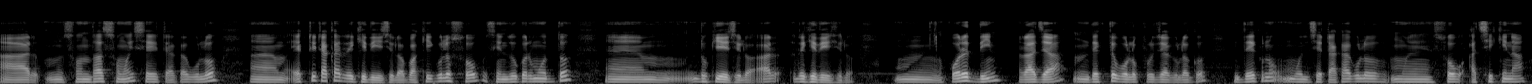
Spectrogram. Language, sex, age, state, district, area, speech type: Bengali, male, 30-45, West Bengal, Purulia, rural, spontaneous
